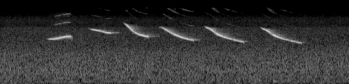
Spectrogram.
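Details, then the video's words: Rufous-collared sparrow (tico-tico, Zonotrichia capensis) singing: a short steady whistle, then a higher brief note and four clear descending slurred whistles, each sliding downward, spaced about half a second apart, over a quiet hissing background. "TICO TICO | SOM DE CACHOEIRA"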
